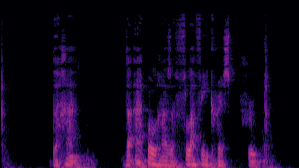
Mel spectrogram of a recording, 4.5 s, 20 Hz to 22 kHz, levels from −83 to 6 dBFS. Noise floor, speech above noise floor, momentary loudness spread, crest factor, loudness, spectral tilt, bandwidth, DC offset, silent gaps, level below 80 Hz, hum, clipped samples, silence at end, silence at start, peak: -72 dBFS; 35 dB; 13 LU; 16 dB; -38 LUFS; -5.5 dB/octave; 16 kHz; under 0.1%; none; -52 dBFS; none; under 0.1%; 0.3 s; 0.05 s; -22 dBFS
